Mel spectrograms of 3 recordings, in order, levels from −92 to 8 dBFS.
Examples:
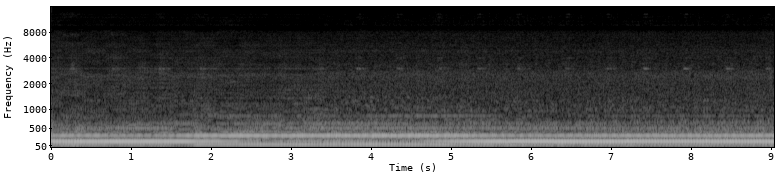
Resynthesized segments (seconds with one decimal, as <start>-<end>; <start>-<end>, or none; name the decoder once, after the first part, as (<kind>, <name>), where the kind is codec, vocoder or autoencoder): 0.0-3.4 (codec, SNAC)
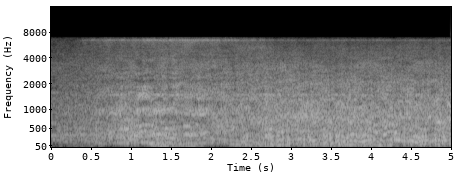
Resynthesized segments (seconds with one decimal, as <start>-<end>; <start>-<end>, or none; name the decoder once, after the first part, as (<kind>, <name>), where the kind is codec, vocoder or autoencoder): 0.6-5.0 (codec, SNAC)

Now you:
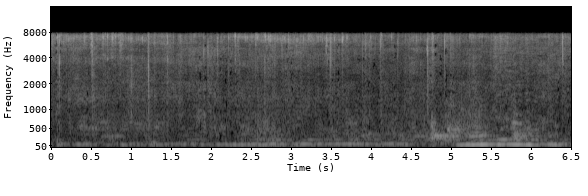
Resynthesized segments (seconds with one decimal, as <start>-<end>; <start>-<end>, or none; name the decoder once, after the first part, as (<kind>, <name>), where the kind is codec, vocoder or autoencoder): 0.0-5.5 (codec, SNAC); 6.1-6.5

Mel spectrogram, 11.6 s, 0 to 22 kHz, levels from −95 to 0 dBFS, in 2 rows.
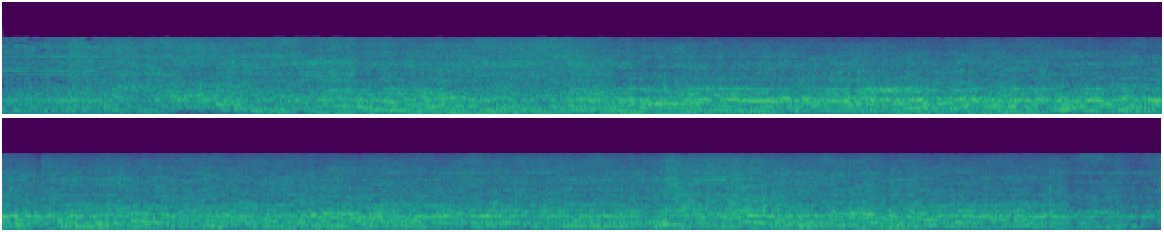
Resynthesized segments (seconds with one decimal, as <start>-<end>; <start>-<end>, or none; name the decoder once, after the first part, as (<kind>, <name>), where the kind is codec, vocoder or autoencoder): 0.5-11.6 (codec, SNAC)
